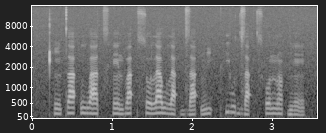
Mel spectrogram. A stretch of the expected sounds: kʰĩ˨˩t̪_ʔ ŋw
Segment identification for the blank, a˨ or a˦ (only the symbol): a˦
